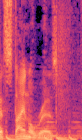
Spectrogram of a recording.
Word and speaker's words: Stynylrez: picked up the smallest size they had from Stynylrez. Is that how you pronounce it? Stynylrez. Yeah, Stynylrez.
